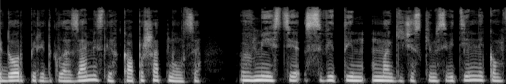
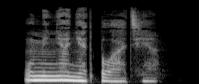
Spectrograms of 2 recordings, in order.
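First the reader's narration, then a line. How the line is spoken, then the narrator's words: Disappointed exhale. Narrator (Russian): выдохнул разочарованно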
